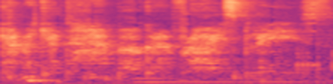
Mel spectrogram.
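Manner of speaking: breathy, hushed whisper. Telling a joke about a man in a library repeating his order, whispering.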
